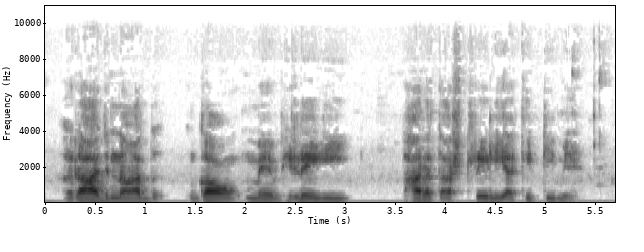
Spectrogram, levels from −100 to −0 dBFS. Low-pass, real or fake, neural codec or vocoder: 9.9 kHz; real; none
